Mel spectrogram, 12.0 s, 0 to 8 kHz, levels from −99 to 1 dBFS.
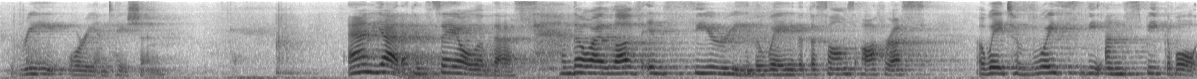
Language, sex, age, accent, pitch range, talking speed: English, female, 30-49, American, 185-255 Hz, 140 wpm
